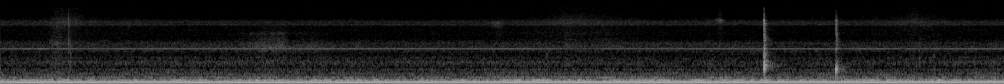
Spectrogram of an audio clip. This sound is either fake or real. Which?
real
